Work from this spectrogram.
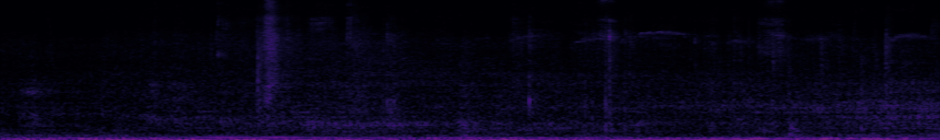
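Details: Female calico cat after spay surgery, sleeping under anaesthesia, gives a steady low rumbling purr with soft breathing pulses, joined by faint clicks and light rustling.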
